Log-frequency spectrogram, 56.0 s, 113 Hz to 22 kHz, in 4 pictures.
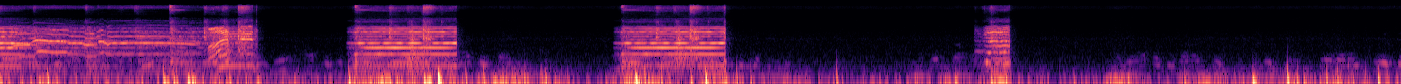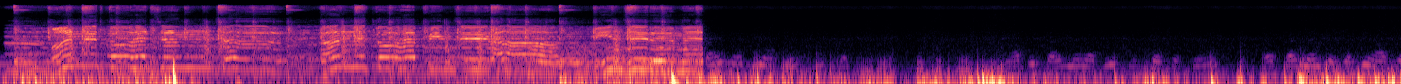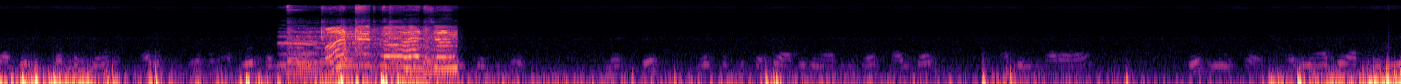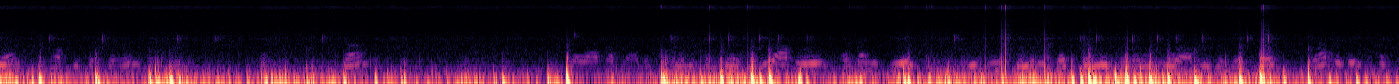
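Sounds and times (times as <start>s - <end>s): muffled devotional song: 0.0s - 5.3s, 11.3s - 22.9s, 26.7s - 33.3s
pulsing deep bass: 40.8s - 56.0s.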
